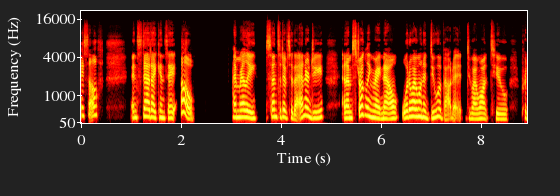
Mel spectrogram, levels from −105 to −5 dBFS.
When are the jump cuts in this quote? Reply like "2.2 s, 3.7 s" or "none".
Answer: none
